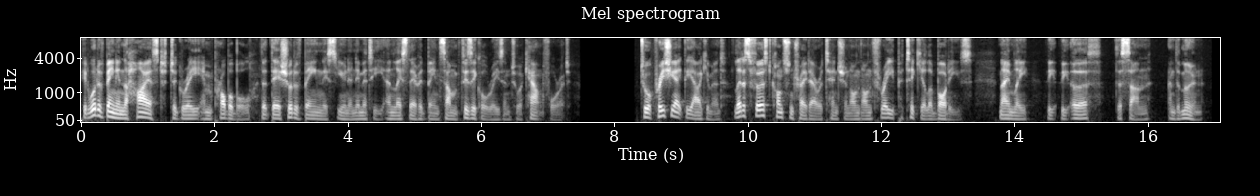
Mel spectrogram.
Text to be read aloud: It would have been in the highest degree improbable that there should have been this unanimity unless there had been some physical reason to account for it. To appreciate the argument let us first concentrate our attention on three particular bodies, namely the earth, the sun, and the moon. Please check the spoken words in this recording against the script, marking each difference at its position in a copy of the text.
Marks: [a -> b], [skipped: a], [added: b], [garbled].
It would have been in the highest degree improbable that there should have been this unanimity unless there had been some physical reason to account for it. To appreciate the argument let us first concentrate our attention on [added: on] three particular bodies, namely the [added: the] earth, the sun, and the moon.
